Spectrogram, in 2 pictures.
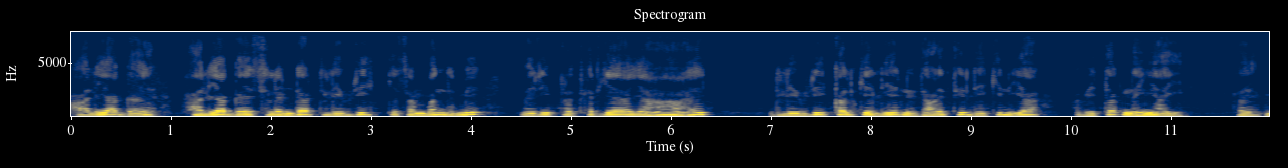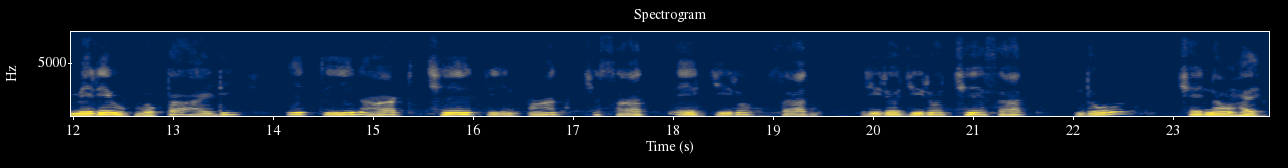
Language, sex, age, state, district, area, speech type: Hindi, male, 60+, Uttar Pradesh, Ayodhya, rural, read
